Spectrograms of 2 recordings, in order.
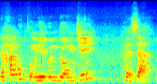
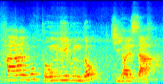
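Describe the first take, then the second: First: The break comes after the syllable ji. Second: The break comes before the syllable ji. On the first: It is the bloody history of the independence movement. The speaker calls it right. "이렇게 읽어야지만, 예, 정확하게 읽는 거다" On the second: Someone is stopping the bleeding of independence fighters. The speaker calls it wrong. "이렇게 부르는 분이 있는데요. 이러면 이거는 뜻이 완전히 바뀌어가지고"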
